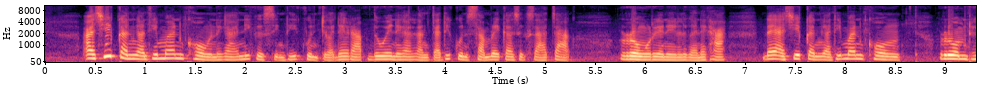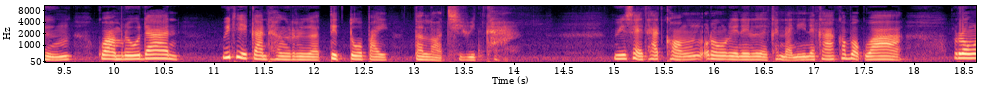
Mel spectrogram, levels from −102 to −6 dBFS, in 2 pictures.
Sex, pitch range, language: female, 170-210 Hz, Thai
